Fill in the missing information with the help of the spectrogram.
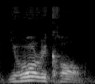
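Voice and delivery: ordinary talk, nothing marked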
